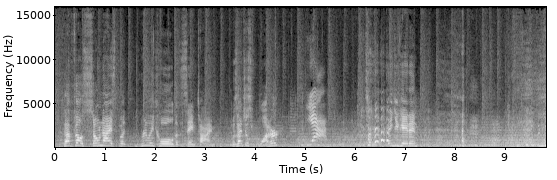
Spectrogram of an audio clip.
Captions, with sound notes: Oh, that felt so nice but really cold at the same time. Was that just water? - Yeah! (laughing) - Thank you, Gaiden. (laughing)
